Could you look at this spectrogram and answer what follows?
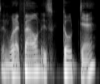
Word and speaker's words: Godin: I actually kind of looked that up because my last video, I was like, how is that even pronounced? And what I found is Godin.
